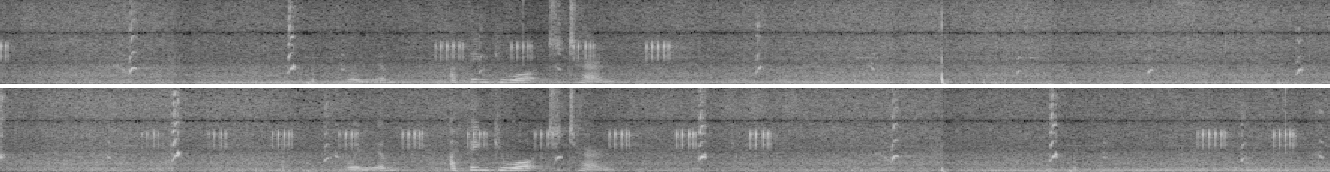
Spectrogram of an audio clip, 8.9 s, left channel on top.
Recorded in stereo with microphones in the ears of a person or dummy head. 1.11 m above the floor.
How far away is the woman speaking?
About 1.2 m.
